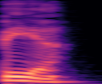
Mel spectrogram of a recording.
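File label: "bier", English, British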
